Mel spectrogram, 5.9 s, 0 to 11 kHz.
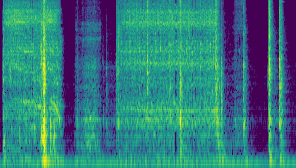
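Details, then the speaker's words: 1986 Sony SL-700 Super Beta Betamax VCR: on eject, halting whirs are broken by sudden clicks and clunks at uneven gaps as the mechanism stalls and restarts erratically; dirty switches are suspected. "that just dirty switches it seems a little hesitant doing things"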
